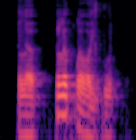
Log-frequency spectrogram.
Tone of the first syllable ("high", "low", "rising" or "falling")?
low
